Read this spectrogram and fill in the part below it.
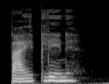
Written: begblende

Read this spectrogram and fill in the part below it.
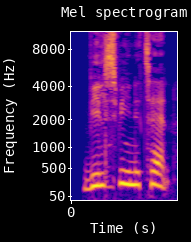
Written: vildsvinetand

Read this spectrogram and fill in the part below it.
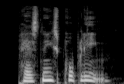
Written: pasningsproblem

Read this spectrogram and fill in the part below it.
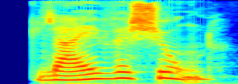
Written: liveversion

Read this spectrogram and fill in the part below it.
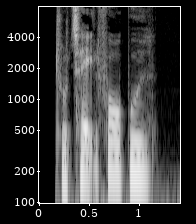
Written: totalforbud

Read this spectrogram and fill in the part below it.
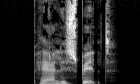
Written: perlespelt

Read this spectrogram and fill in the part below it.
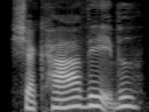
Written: jacquardvævet

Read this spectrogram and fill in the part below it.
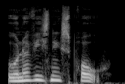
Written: undervisningssprog

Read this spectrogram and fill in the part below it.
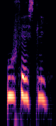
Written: UFESTLIG

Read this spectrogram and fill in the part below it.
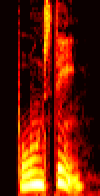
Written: brunsten

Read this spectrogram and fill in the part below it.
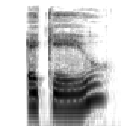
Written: agave

